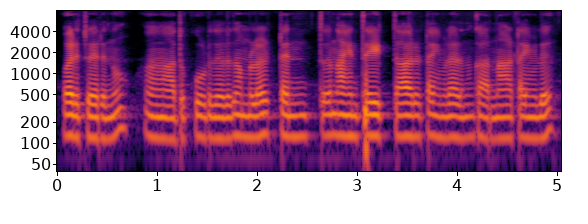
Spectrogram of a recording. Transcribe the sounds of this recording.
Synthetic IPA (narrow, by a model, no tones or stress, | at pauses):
ʋɐɾut̪ːuʋɐɾunːuɐðɨkuːɽuðɐlnɐmːɐɭɨʈent̪ɨnɐjnt̪eʈːaːɾɨʈɐjmilaːjiɾunːukaːɾɐɳaːʈːɐjmilɨ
